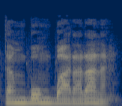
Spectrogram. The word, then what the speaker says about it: Tambombararana: El título es Tambombararana. Tambombararana. Complicado. Si no lo separo sin sílabas, tam, con M, tambombararana. Así se llama.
